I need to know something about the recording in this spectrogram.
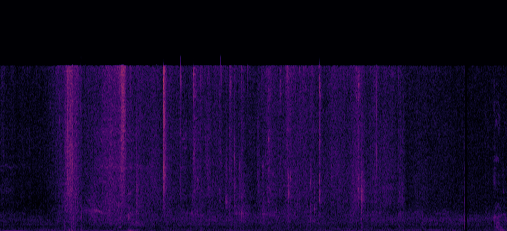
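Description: A blanket rustles as it is pulled and tucked.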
